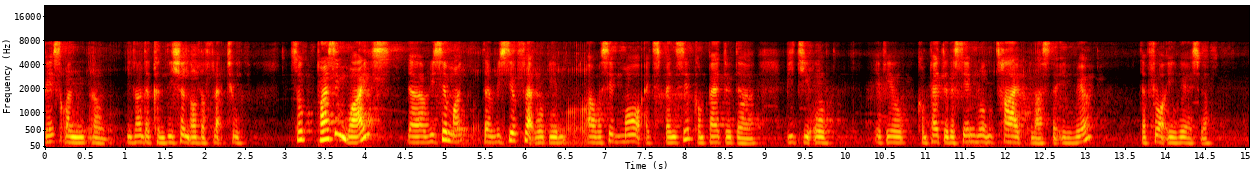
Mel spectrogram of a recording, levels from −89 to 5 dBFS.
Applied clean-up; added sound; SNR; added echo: neural separator model SepFormer DNS4.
